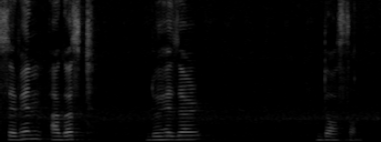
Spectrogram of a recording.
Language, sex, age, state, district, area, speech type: Assamese, female, 60+, Assam, Charaideo, urban, spontaneous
